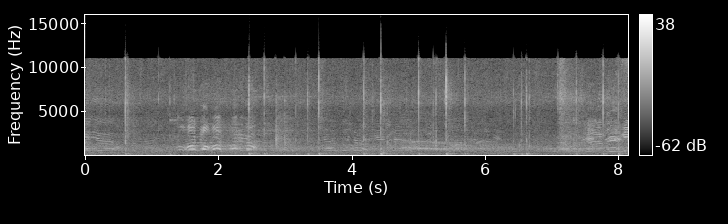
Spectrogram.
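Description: Players shout to each other across an open field, some way off.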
